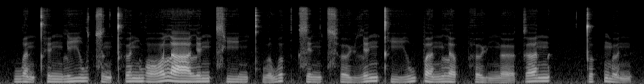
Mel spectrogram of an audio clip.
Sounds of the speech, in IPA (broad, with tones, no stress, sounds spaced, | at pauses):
w ɐ˨˩ n t̪ʰ ɪ˨ ŋ l iː˧ w t͡s ʊ˨˩ ŋ t̪ʰ ɵ˧ n w ɔː˨˥ l aː˧ l ɪ˧ ŋ t͡sʰ iː˨ ŋ kʷʰ ɐ˨˥ w ʊ˥ k̚ t͡s ɪ˨ ŋ t͡sʰ ɵ˨ ɥ l ɪ˥ ŋ t̪ʰ iː˨˥ w p ɐ˨˧ n l ɐ˨˥ p̚ h ɵ˨ ɥ ŋ œː˨˩ k ɐ˥ n | t̪ ʊ˨˥ k̚ m ɵ˨˩ n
